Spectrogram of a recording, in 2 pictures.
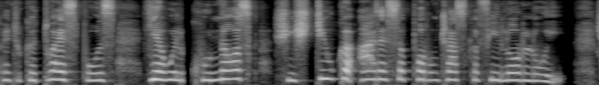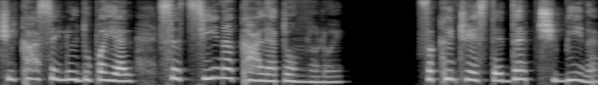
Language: Romanian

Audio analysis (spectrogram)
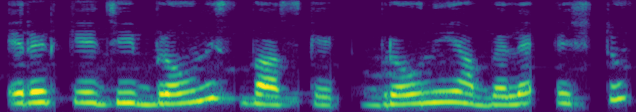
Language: Kannada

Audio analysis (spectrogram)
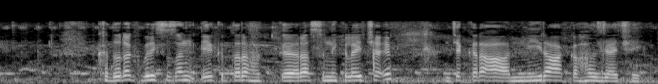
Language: Maithili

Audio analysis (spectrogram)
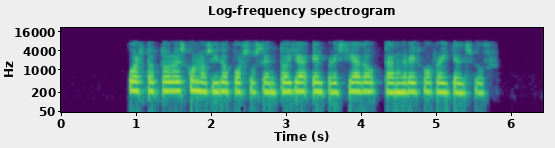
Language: Spanish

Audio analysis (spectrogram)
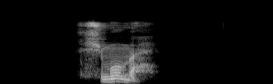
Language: Kabyle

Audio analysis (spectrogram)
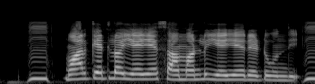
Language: Telugu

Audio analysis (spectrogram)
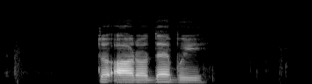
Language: Kurdish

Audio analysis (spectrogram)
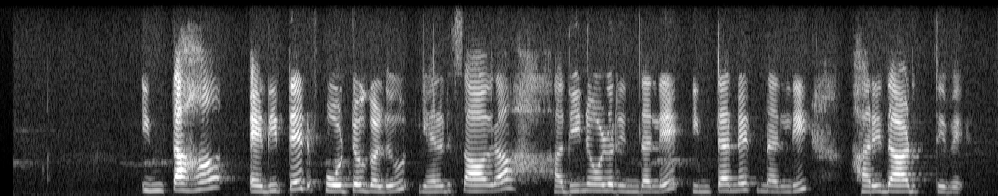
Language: Kannada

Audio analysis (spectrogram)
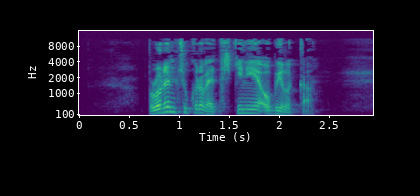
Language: Czech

